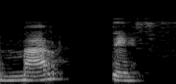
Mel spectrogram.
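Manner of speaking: "martes" slowly as mar, pause, tes; split into syllables. Shown as a demonstration. Teacher showing both closed syllables, syllable by syllable. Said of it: "para ver cuáles de esas sílabas".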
